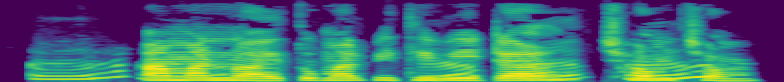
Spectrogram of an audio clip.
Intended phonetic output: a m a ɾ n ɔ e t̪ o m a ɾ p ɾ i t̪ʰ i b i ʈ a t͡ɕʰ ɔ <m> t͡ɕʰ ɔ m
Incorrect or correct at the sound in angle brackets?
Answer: correct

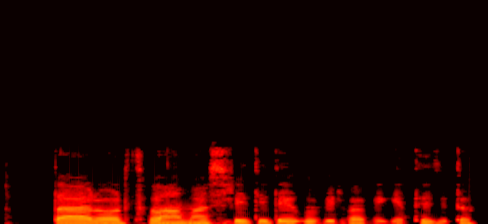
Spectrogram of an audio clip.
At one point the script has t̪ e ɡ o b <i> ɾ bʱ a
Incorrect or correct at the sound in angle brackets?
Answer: correct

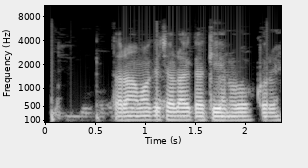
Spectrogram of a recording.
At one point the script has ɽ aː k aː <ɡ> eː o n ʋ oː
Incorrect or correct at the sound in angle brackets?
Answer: incorrect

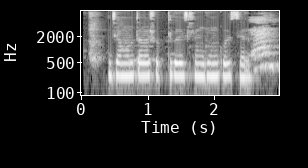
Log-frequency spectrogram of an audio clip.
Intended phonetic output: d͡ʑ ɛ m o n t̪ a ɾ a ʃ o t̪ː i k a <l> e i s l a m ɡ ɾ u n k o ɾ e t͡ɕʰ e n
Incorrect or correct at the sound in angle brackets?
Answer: incorrect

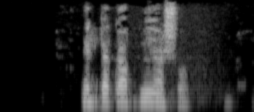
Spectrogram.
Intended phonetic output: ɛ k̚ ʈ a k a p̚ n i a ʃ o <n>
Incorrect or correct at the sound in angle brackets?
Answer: incorrect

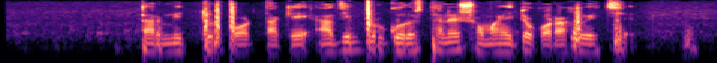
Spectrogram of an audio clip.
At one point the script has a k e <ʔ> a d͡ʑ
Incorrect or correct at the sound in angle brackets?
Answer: correct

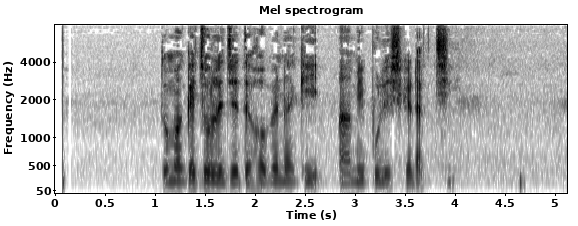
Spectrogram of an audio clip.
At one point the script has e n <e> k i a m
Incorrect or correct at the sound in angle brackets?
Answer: incorrect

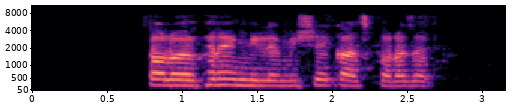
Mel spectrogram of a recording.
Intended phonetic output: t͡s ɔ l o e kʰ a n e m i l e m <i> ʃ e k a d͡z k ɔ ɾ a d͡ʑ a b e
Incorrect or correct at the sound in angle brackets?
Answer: correct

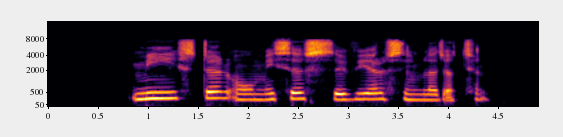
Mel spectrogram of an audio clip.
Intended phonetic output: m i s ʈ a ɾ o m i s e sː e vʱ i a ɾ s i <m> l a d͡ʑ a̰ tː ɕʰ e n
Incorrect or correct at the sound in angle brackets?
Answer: correct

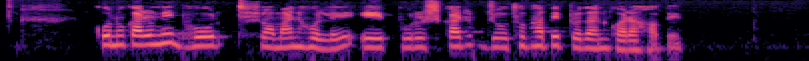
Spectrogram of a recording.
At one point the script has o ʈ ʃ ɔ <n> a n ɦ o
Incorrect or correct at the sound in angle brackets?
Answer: incorrect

